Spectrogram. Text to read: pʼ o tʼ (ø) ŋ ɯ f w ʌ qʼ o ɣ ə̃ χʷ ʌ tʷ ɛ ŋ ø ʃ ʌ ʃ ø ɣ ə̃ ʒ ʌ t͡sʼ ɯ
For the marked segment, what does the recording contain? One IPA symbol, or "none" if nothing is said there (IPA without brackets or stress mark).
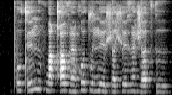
ø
